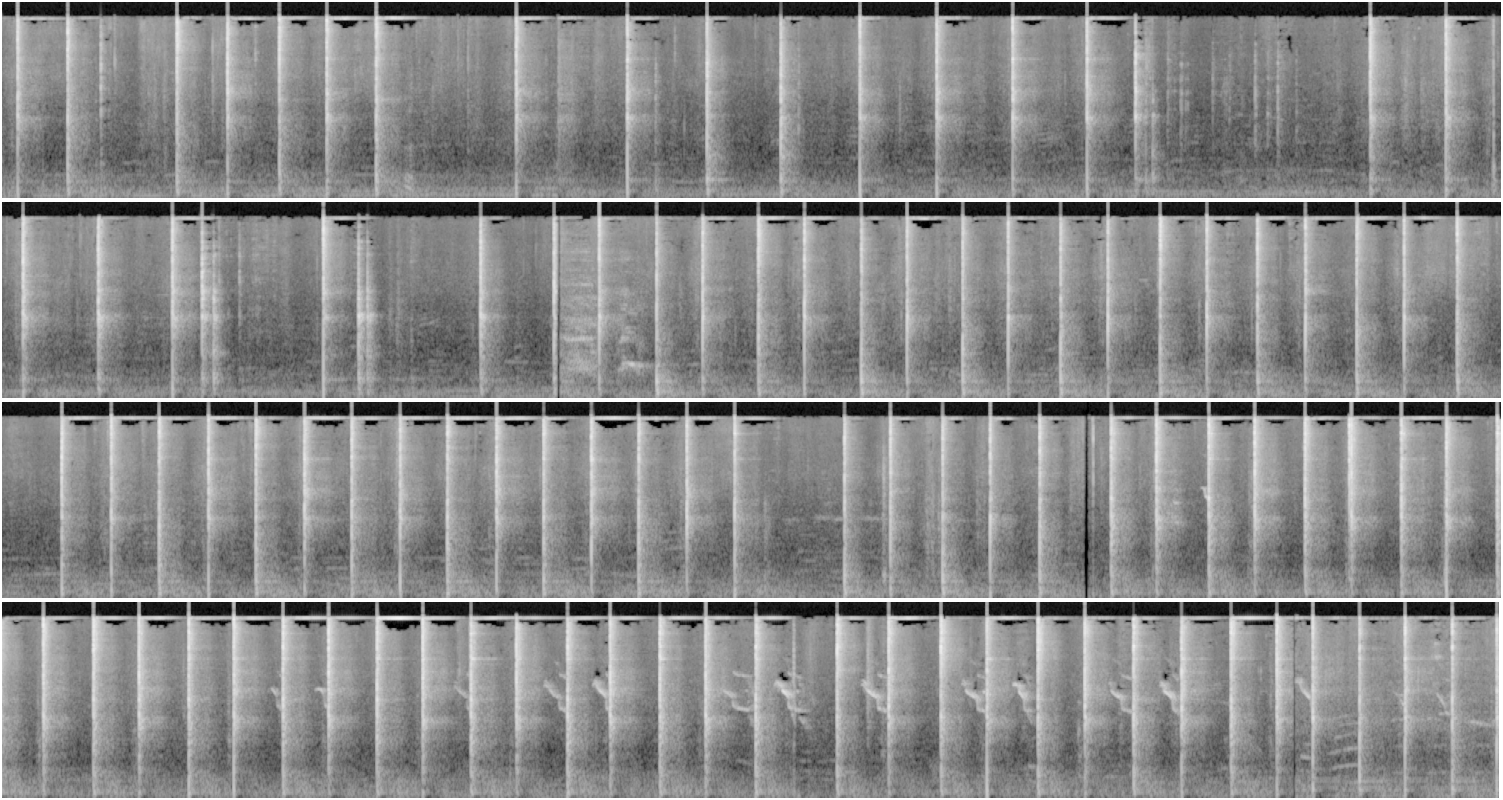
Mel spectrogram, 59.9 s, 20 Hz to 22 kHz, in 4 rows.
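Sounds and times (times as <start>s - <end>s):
sledgehammer striking metal on anvil: 1.7s - 4.2s, 5.1s - 8.0s, 8.6s - 11.6s, 19.8s - 29.9s, 30.6s - 37.7s, 38.4s - 59.9s.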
